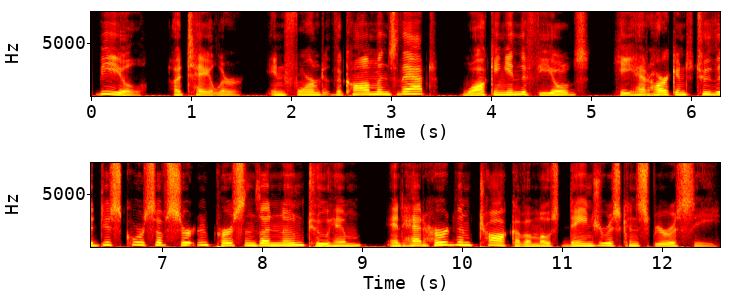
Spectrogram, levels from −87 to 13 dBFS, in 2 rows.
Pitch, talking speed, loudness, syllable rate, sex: 180 Hz, 155 wpm, -17 LUFS, 4.5 syllables/s, male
